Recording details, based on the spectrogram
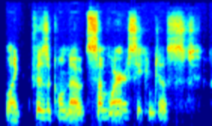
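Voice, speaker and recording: A woman's voice: medium pitch, completely flat delivery, fast talker, creaky, breathy edge, no room sound. A woman talking casually and hesitantly as a player in a tabletop game.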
